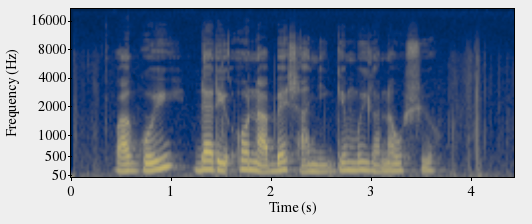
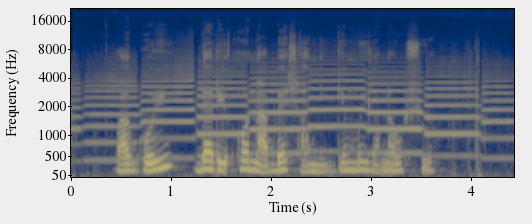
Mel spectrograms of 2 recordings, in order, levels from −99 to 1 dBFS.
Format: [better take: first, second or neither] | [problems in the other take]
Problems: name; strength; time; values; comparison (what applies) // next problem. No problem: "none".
first | background sound (Trumpet); 7 dB below the speech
